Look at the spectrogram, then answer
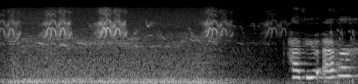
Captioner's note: birds chirping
